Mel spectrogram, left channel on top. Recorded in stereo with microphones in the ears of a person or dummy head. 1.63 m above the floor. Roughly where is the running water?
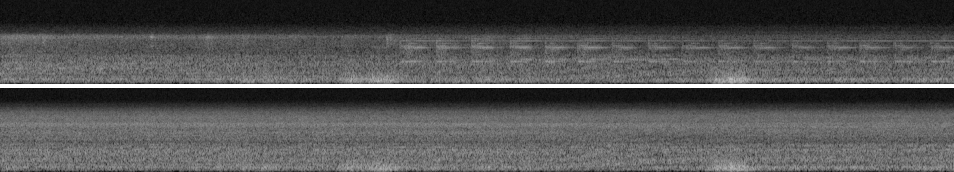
Right.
